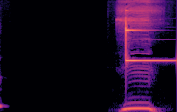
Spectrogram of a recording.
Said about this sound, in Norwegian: Ok, da sender vi en melding.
